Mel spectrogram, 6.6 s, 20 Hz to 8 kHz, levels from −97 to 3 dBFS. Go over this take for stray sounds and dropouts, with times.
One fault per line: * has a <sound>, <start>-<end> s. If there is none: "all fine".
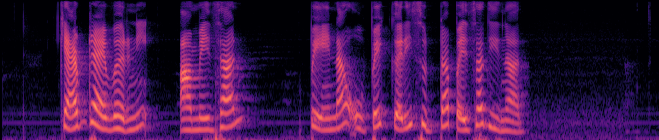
all fine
